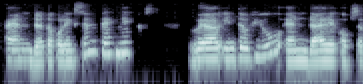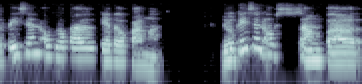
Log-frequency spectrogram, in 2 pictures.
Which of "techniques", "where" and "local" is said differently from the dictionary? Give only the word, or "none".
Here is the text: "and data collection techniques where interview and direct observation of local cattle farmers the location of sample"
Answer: where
